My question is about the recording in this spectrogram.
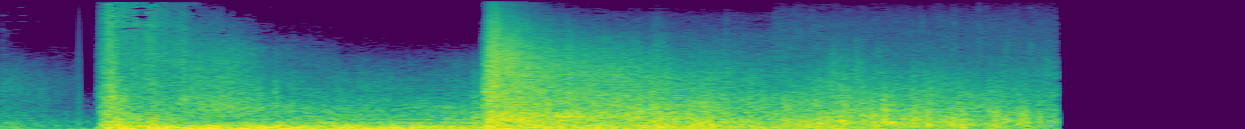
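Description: Thunder sound effect: a sudden loud thunderclap followed by a second sharp crack a few seconds later, with rolling rumble that cuts off abruptly about seven seconds in.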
